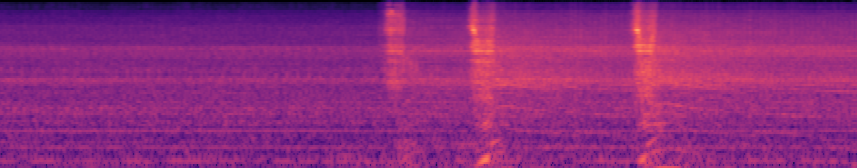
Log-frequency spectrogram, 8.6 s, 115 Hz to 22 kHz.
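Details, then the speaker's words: Honda CRX ED8 engine idling after a throttle body swap, warming up, no codes and steady RPM: steady, even low idle with constant pitch and a couple of brief background clunks; idling really smooth, sounds much better with the new throttle body. "But overall, it's idling really smooth right now. It sounds way better with this one."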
